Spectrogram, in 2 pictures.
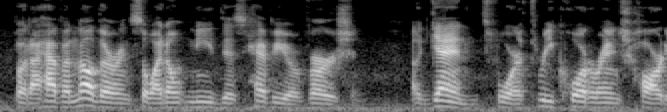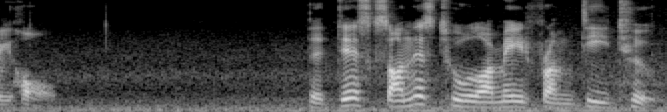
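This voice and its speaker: Bright-voiced man presenting items. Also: mid-range voice. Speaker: blacksmith video host selling tools. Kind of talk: product showcase narration.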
